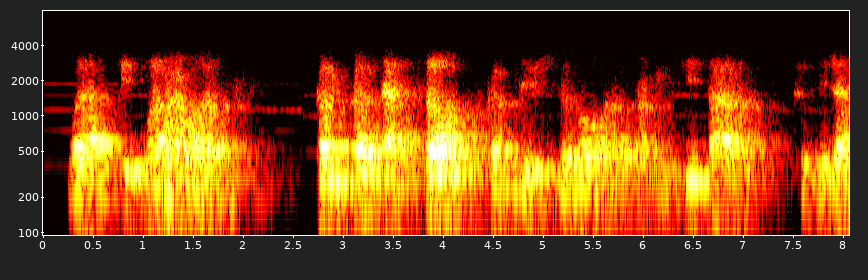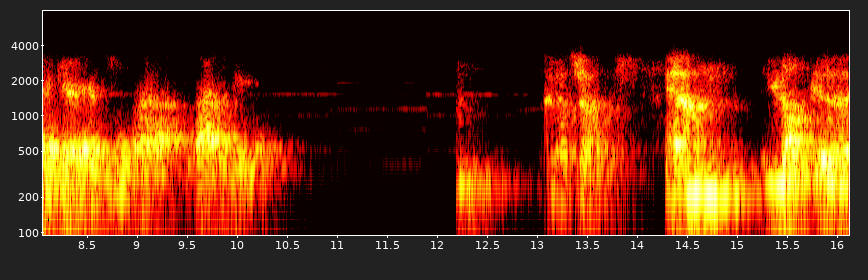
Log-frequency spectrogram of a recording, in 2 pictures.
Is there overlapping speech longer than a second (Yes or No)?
No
